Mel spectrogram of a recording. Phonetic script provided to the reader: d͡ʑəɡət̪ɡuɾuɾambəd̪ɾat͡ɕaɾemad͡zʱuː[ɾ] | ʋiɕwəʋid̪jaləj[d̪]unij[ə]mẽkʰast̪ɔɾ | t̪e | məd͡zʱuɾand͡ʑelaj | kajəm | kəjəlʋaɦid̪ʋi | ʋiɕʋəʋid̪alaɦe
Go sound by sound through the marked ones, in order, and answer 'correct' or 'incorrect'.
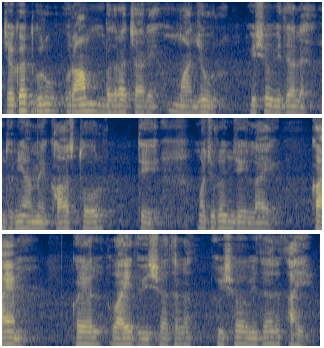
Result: correct, correct, incorrect: a

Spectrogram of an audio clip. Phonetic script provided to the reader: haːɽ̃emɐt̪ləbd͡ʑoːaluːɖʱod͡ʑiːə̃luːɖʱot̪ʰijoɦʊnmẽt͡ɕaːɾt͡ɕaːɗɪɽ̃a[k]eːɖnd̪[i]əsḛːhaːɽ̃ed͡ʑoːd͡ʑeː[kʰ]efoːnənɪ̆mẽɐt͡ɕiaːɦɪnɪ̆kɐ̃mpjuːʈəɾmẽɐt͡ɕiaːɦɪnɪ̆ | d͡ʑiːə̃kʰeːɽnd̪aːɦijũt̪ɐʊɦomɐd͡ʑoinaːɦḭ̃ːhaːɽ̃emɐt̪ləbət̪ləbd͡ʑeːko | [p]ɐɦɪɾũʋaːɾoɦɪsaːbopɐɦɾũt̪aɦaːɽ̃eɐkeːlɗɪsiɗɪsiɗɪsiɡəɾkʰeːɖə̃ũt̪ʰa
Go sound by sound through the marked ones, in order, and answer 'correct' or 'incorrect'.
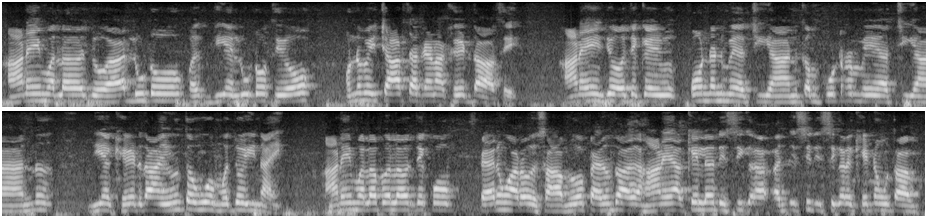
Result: incorrect: kʰ, incorrect: a, incorrect: k, correct

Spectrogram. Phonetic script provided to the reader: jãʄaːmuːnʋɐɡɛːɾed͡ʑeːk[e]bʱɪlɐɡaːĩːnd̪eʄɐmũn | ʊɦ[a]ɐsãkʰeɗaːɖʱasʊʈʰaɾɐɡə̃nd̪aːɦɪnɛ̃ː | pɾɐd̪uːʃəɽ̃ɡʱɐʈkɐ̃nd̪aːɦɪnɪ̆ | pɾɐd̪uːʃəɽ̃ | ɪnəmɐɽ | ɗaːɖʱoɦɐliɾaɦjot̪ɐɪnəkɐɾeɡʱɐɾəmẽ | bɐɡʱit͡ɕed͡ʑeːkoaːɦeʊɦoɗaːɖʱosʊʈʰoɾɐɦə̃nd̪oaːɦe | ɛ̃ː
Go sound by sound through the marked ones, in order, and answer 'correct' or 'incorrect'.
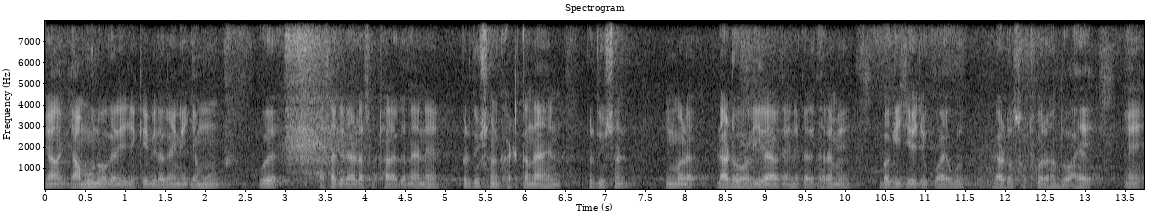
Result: correct, incorrect: e

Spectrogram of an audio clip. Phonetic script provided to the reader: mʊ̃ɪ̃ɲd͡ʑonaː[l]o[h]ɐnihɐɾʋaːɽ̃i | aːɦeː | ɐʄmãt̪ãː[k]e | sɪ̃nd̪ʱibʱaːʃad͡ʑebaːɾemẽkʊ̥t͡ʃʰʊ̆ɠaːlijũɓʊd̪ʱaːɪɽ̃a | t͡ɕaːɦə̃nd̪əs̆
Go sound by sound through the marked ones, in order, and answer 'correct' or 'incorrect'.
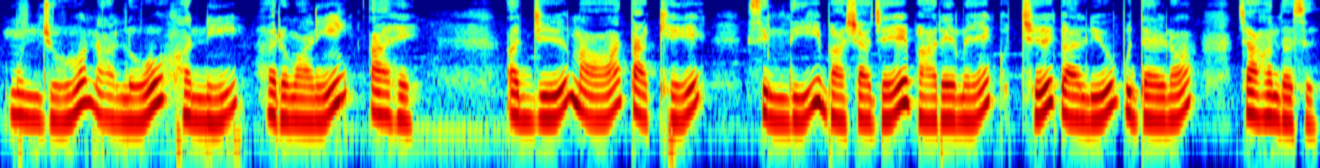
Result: correct, correct, incorrect: kʰ

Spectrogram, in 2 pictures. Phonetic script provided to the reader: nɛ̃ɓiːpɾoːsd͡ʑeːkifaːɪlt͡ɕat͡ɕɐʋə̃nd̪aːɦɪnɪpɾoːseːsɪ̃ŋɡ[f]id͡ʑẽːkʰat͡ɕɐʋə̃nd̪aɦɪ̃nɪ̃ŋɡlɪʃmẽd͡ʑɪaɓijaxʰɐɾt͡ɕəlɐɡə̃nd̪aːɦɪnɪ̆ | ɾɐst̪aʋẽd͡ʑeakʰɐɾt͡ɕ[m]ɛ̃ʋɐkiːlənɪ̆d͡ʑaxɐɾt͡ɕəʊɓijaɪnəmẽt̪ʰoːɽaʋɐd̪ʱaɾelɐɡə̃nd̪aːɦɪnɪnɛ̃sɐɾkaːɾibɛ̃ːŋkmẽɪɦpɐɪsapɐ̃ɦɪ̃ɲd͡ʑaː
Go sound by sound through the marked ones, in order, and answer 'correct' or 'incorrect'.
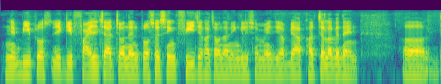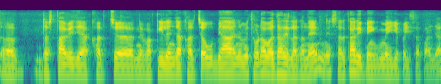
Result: correct, incorrect: n

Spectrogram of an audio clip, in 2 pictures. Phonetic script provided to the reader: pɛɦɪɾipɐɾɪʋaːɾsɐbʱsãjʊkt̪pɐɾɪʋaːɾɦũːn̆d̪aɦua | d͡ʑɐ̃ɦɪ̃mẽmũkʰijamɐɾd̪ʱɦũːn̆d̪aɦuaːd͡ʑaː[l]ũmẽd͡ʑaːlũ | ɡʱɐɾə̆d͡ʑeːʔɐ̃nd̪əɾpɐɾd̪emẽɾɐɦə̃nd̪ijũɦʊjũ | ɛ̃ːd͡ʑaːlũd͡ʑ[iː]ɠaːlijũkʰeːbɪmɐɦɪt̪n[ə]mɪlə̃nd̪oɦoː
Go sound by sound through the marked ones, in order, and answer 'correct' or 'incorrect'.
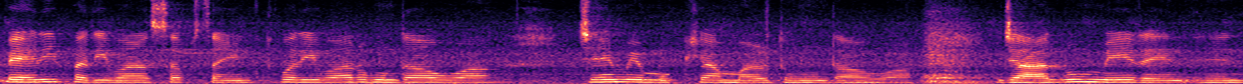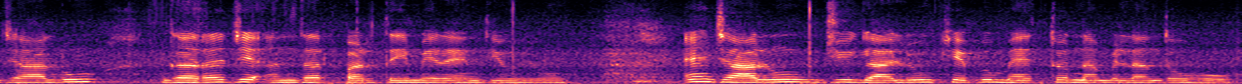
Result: correct, correct, incorrect: ɐ

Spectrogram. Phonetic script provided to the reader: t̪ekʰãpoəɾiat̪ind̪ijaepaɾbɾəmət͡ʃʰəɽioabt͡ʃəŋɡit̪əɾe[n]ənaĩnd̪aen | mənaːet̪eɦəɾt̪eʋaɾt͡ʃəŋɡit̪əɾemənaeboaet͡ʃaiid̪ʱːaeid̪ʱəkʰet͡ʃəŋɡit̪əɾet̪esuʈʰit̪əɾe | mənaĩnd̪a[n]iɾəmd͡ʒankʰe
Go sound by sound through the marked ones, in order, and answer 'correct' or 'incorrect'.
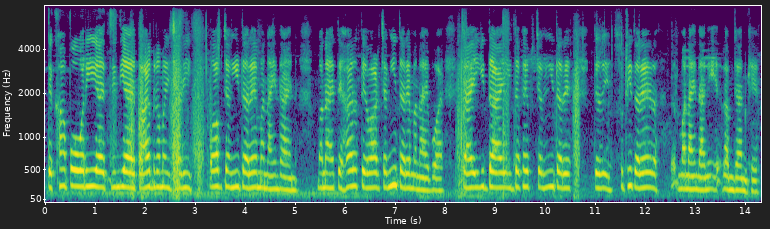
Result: incorrect: m, correct

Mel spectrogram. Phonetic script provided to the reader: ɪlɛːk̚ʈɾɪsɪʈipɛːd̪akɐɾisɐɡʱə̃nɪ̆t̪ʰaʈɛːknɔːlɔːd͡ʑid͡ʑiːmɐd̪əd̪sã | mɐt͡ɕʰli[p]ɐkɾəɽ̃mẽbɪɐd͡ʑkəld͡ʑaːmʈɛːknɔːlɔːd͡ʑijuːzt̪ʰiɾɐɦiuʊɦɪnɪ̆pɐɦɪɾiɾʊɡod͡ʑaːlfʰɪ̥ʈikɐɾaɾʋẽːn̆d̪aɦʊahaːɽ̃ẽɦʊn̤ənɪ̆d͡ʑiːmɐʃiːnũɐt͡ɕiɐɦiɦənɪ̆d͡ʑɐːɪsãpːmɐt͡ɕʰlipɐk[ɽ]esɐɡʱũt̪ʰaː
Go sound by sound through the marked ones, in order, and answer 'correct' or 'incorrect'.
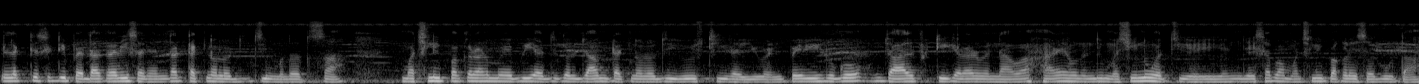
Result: correct, correct

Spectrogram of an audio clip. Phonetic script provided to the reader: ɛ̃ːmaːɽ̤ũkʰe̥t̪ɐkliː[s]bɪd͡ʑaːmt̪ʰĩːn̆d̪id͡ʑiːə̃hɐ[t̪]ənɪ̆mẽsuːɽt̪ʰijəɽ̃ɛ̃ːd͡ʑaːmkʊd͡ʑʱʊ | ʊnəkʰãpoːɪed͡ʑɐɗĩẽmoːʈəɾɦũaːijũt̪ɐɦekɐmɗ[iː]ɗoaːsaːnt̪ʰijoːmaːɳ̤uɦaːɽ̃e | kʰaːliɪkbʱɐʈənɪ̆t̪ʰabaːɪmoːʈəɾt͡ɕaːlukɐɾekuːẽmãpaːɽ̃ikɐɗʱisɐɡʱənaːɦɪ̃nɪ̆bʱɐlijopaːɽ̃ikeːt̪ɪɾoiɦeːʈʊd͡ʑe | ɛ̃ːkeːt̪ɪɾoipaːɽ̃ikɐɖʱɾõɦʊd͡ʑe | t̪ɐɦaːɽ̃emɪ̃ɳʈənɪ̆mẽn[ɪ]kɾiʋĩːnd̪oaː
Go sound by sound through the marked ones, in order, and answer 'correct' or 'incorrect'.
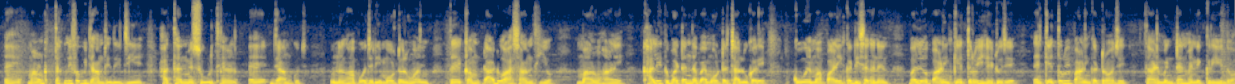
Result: incorrect: f, incorrect: t̪ʰ, incorrect: aː, correct

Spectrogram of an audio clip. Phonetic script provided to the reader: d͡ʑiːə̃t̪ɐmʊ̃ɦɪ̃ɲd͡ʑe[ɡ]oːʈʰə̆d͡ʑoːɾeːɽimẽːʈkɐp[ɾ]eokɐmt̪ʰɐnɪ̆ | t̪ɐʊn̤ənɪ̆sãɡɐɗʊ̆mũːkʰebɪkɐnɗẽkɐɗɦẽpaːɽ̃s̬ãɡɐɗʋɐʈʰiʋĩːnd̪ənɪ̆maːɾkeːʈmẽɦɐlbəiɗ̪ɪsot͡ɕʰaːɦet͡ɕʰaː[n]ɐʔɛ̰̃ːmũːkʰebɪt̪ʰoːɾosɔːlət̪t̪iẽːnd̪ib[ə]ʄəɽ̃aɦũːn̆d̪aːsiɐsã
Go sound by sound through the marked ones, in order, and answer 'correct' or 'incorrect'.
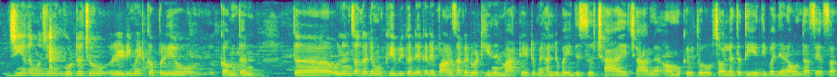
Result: correct, correct, correct, incorrect: ɐ

